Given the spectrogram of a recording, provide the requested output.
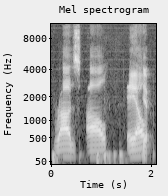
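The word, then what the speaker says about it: Ra's al Ghul: s space t-h-u-l that's actually yeah yeah right raz all ale yeah yeah frog yes because dawson didn't you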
